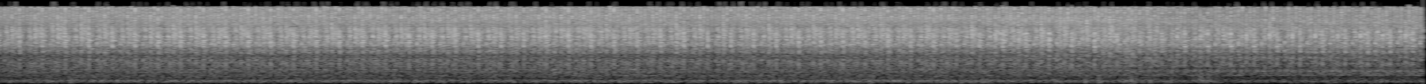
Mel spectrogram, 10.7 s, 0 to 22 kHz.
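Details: Mercedes M112 engine with scored cylinders/pistons, driven knocking for three months: rapid regular tapping about three per second over steady idle; piston slap from scored cylinder walls.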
